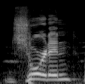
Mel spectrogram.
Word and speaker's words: Jordan: My name is Jordan, with a silent PH in the middle.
